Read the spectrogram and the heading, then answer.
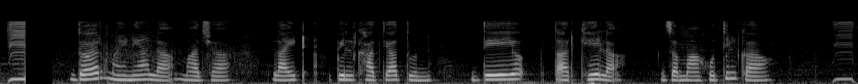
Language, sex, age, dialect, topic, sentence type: Marathi, female, 18-24, Standard Marathi, banking, question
